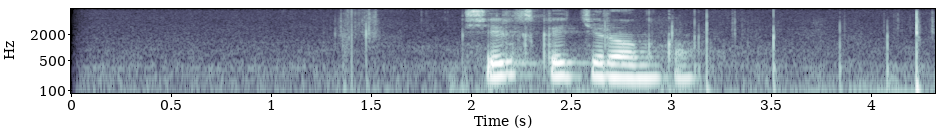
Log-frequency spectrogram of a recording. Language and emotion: Russian, neutral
